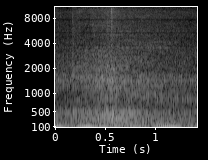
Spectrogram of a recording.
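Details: Mitsubishi Delica Space Gear after throttle body cleaning of years of sludge and gasket replacement: brief rev with smooth even rise and fall, no misfire, popping or hesitation; acceleration a little quicker than before, engine healthy.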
